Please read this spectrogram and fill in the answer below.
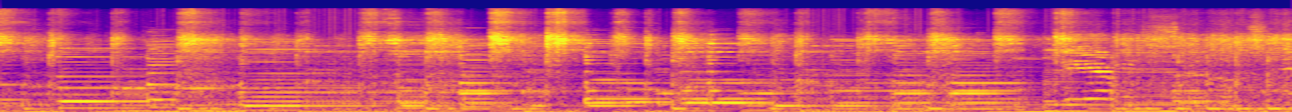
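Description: An electronic drum kit and a keyboard playing a song together, the keyboard holding chords and short notes over a steady drum beat.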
